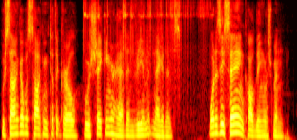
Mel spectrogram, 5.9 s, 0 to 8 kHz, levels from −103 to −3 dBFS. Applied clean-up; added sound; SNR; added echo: neural mask model RNNoise.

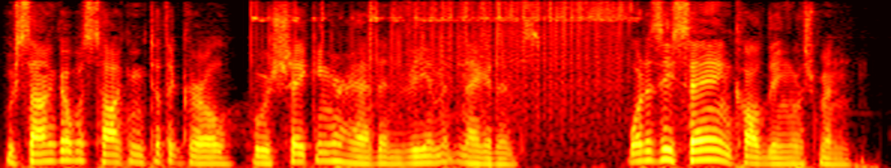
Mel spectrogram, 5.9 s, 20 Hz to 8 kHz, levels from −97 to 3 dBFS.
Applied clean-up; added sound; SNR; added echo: none; Coin (dropping); 17 dB; none.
